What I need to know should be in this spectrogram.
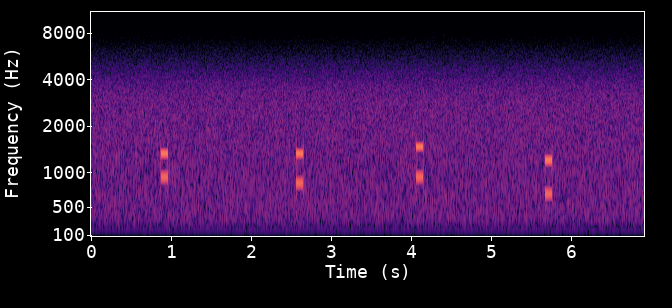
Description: DTMF, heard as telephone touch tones, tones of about 90 ms, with hum. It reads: 0 8 # 1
